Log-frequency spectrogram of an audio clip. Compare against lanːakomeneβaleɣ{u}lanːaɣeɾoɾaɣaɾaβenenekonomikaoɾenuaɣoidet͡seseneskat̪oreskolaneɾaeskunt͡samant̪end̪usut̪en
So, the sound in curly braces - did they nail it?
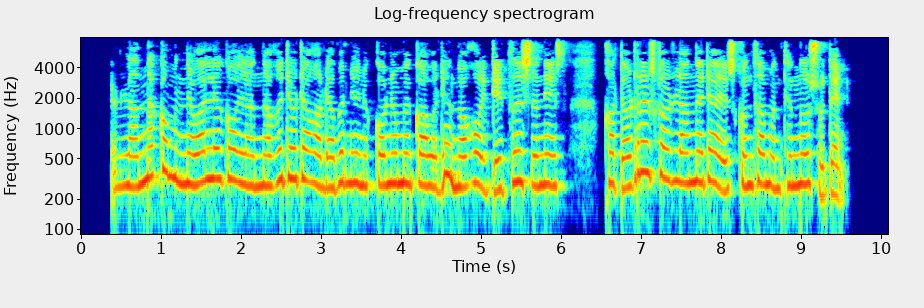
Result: no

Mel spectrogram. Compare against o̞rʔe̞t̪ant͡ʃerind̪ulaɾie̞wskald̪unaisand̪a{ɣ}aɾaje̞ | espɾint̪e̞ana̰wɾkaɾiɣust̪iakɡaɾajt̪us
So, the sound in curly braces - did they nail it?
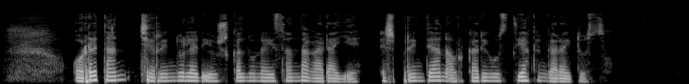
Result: yes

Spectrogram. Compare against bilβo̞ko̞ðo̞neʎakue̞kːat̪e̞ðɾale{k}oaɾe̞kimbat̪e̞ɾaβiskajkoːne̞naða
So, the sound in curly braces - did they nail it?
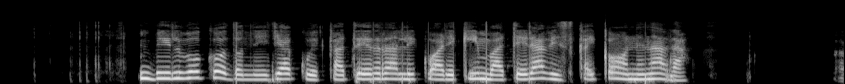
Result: yes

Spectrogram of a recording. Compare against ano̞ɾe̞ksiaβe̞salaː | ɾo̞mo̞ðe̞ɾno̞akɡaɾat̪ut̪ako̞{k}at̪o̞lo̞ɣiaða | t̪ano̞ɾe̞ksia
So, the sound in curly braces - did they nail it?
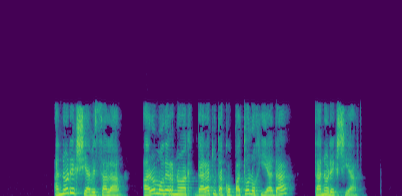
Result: no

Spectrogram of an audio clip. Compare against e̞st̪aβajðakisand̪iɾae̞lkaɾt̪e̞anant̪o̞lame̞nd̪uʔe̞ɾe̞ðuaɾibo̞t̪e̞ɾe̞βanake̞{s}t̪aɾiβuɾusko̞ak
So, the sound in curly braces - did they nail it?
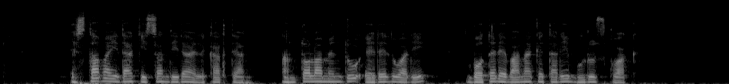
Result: no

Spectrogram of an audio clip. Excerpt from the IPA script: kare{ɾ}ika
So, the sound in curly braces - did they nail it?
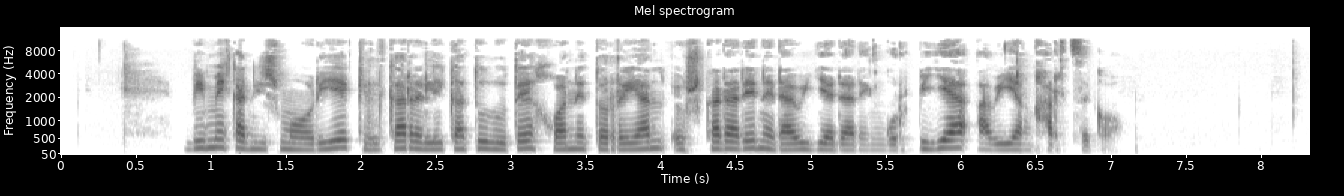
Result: no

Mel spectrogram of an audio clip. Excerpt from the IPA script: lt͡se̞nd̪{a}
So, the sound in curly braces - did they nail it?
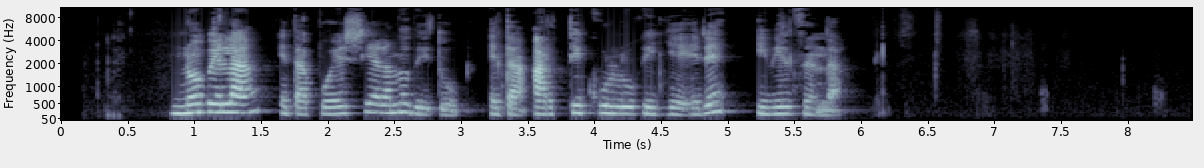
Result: yes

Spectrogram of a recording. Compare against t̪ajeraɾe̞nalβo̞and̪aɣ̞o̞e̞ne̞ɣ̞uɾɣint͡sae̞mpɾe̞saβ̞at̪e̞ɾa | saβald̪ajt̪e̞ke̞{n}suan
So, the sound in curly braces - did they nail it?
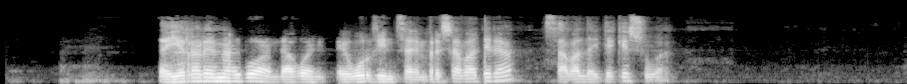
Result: no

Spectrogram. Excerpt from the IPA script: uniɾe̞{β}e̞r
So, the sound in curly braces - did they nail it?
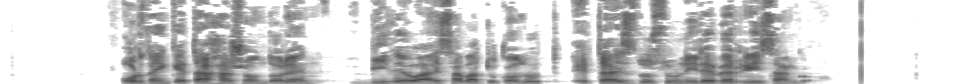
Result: yes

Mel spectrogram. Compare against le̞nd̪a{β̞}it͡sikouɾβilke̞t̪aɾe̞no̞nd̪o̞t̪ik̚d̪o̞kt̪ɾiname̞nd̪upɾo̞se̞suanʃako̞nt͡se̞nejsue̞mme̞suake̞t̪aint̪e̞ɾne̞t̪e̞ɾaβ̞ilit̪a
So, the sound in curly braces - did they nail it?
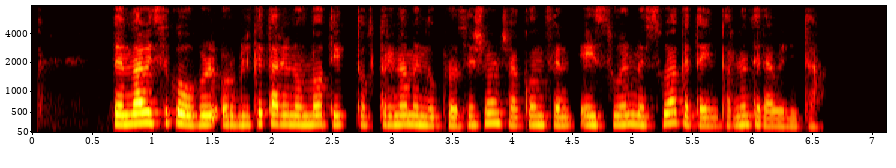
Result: yes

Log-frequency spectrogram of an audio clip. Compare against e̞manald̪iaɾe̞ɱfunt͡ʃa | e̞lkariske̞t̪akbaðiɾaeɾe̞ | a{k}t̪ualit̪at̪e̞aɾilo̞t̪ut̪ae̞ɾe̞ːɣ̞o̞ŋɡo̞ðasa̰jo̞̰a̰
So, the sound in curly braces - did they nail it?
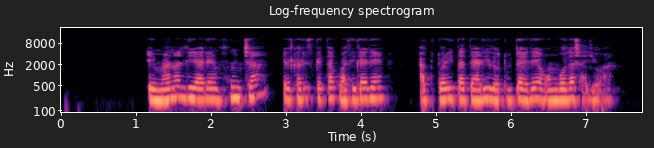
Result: yes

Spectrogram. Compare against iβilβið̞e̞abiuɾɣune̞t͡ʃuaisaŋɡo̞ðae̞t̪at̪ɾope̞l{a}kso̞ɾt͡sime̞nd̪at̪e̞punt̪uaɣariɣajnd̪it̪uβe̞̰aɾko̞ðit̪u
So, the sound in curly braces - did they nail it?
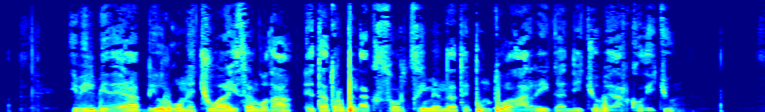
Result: yes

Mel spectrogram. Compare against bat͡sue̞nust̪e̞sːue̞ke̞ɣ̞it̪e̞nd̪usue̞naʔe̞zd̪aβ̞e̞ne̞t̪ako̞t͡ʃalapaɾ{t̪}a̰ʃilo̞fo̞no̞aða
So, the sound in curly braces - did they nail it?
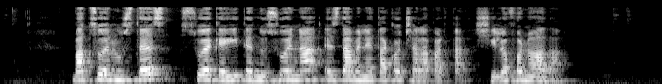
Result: yes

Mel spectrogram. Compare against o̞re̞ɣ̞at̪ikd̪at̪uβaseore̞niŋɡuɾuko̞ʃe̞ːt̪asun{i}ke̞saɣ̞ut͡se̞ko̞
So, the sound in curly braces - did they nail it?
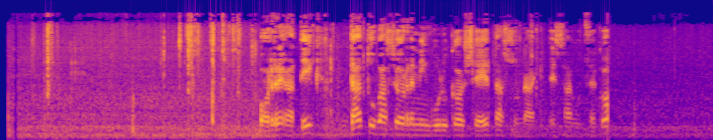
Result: no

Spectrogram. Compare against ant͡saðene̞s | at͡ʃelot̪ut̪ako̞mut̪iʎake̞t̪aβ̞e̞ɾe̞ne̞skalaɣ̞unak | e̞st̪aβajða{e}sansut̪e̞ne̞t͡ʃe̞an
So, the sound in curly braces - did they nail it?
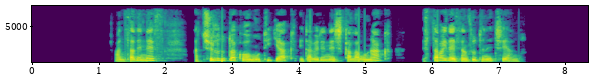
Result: no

